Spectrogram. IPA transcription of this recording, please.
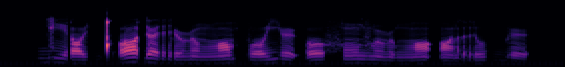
ɡ i ɾ ɔ y̯ ǃʼ ɔ ɗ œ r ø ɳ õ ŋ ɔ̃ p o j ø ʔ o x ũ v ũ ɳ u ŋ ɔ̃ ʔ ɔ̃ r u ɡ͡b ø

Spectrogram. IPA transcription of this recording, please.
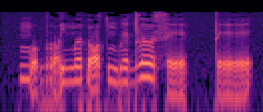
m o̰ ɡ r ɔ̰ j m ɵ ɗ ɔ̰ t m b e d l ɵ s ḛ tː ḛ

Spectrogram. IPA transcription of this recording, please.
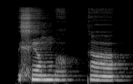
xʲ ɔ̃ m ɔ̤ kː ɑ̃

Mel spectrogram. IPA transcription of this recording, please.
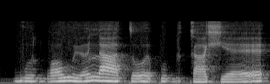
b w u l b ɔ w ʏ ə̯ l a t̪ o ə̯ p u b ʏ k a xʲ ɛ

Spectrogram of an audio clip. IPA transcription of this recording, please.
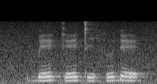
ɓ e k e t i h ɯ ɗ e

